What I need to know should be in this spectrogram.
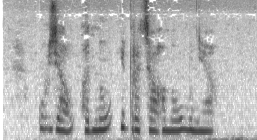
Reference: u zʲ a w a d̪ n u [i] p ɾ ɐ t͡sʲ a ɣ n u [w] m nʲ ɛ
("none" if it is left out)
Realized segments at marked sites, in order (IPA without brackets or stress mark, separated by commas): i, w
